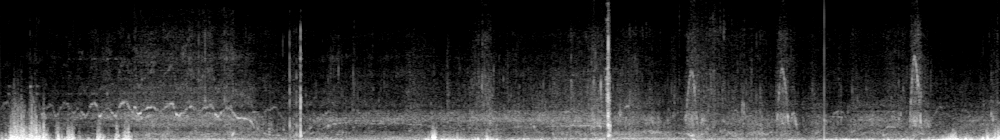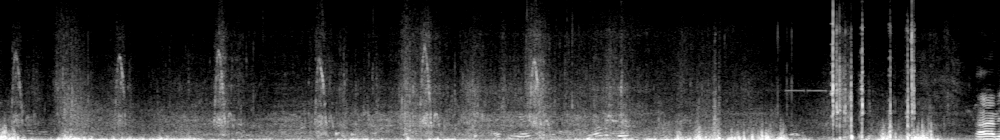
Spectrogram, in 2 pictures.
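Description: Wind buffeting the microphone in uneven gusts, a low rumble that swells and fades, with scattered sharp clicks from spinning fishing reels being worked.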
